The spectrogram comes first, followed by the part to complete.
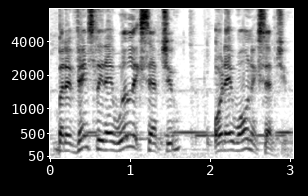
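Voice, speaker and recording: A man's voice: fairly high pitch, expressive, fast talker, music in the background. A man hosting a casual advice vlog, heated and profane, who repeats phrases for emphasis. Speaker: vlog host.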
